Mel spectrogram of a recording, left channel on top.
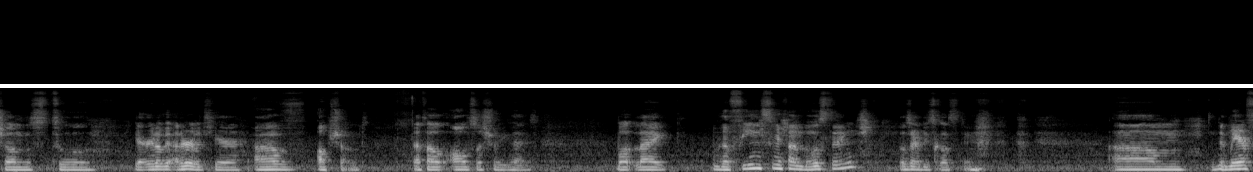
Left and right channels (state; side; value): silent; left; digital silence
